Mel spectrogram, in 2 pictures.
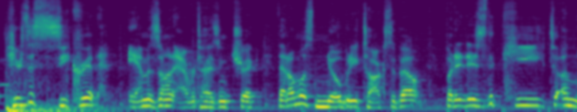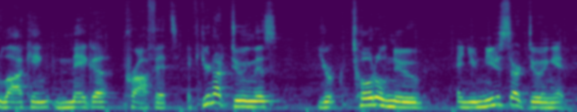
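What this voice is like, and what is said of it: Hyped online guru sales voice. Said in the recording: “going to do my best guru voice.”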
